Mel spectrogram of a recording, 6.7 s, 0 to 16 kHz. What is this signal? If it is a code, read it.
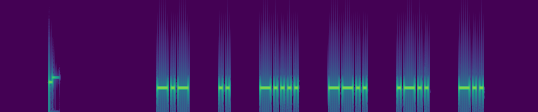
Morse code, heard as a keyed tone, about 28 wpm, spaced as for 16 wpm, 700 Hz. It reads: KI6ZLD
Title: USA Call Signs - 3x Character Spacing - 28wpm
